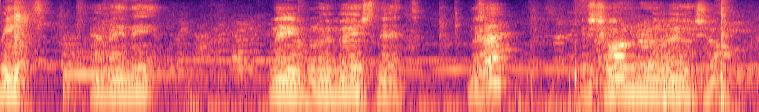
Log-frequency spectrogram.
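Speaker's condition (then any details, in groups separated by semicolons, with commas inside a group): Motor neurone disease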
